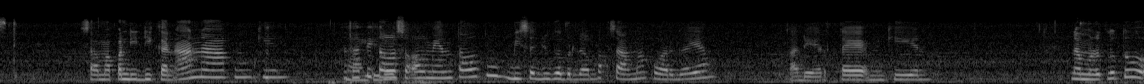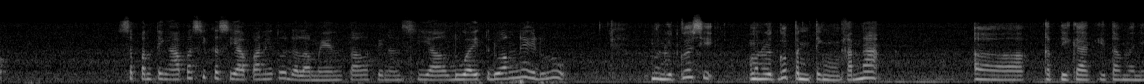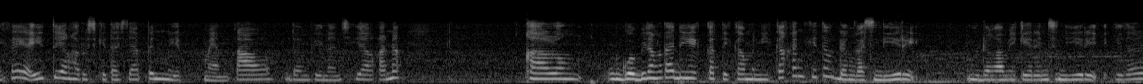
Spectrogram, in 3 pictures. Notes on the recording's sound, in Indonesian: Kalo denger suara noise itu kipas angin guys kita ga bikin podcast ditengah badai kok.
